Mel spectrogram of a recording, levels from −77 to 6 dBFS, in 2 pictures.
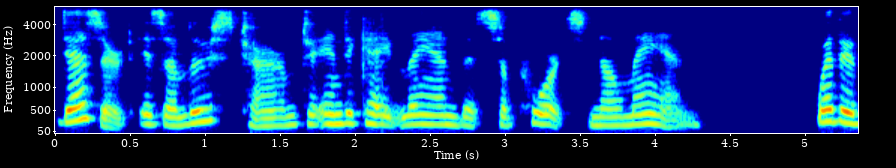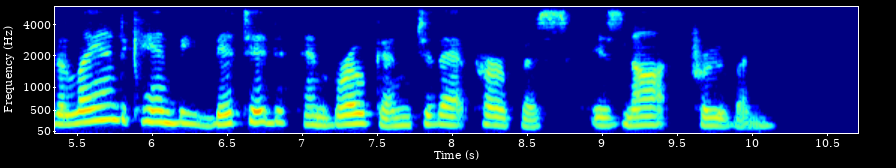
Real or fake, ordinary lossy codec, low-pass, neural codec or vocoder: real; Opus, 32 kbps; 5.4 kHz; none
